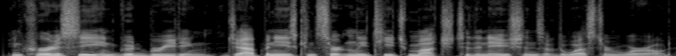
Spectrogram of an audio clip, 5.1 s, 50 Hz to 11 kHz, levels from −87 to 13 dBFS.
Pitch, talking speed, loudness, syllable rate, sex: 130 Hz, 215 wpm, -22 LUFS, 5.7 syllables/s, male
